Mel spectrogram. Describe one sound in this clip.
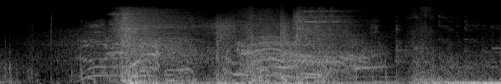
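Men shout and grunt while brawling up close.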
